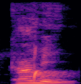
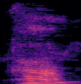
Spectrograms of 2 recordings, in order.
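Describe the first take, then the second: First: An extra vowel sound follows the final m. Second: It ends on the m with no vowel. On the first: The speaker calls it wrong. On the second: The speaker calls it right.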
